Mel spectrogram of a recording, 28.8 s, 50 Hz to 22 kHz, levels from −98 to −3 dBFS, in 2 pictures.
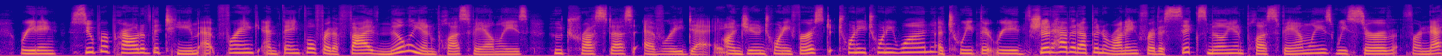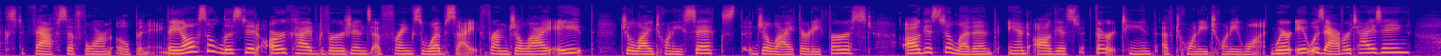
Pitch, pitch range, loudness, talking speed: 225 Hz, 200-270 Hz, -30 LUFS, 155 wpm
